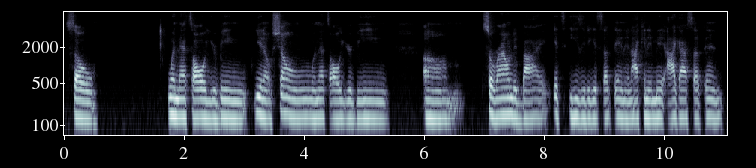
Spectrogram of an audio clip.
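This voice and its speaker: A vlogger talking casually and reflectively in a low-energy, unhurried, subdued way, with a mellow voice. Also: monotone. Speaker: streamer or vlogger. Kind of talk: casual reflective monologue to an audience.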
